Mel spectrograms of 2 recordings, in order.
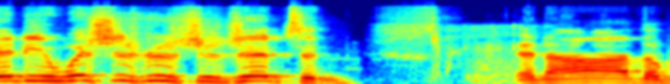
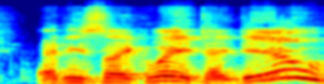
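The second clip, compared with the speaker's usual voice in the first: normal talking voice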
